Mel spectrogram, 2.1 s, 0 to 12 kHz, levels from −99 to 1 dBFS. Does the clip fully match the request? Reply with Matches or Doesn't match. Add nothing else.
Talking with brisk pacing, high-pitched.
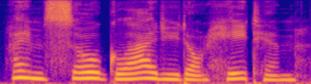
Matches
